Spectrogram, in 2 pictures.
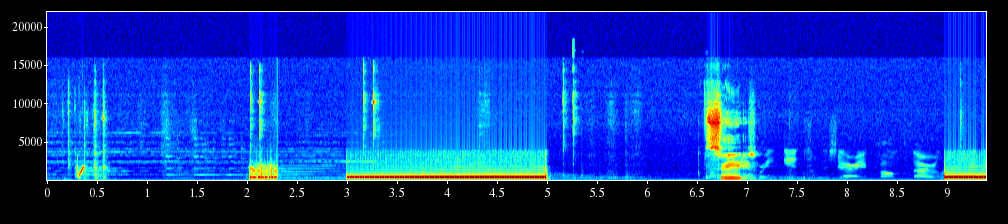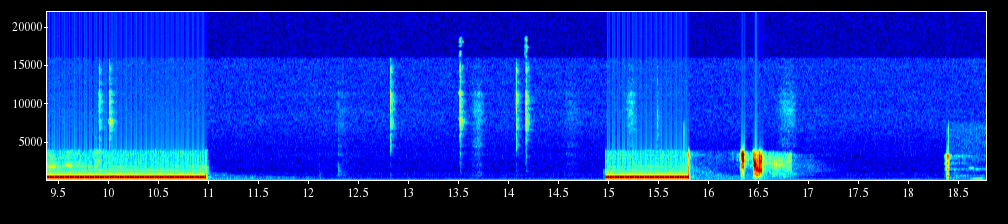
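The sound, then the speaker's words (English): An outgoing Skype call rings three times as steady electronic tones separated by long pauses, the third ring cut short, with a few scattered clicks and a brief spoken word between rings. “Yeah, fucking Skype. Bane of my show. Right, now you're going to hear it ring.”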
